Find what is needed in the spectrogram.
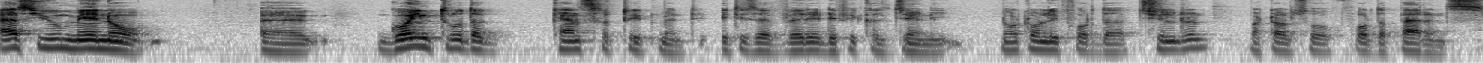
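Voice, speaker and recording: A man with a Keralan accent speaks with ordinary pitch variation and long, frequent pauses. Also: medium pitch for a man, moderate pace. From India, Kerala. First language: Malayalam. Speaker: pediatric oncologist. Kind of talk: interview.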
